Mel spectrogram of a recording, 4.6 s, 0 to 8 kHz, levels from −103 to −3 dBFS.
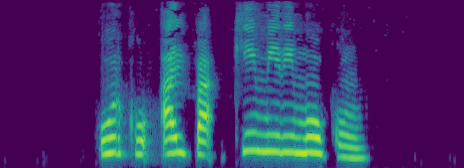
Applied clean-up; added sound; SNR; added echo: none; none; none; none.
